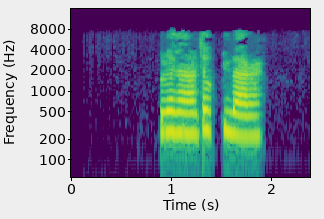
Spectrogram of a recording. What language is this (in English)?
Uzbek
